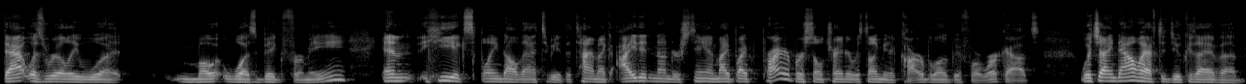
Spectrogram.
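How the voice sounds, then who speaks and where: A man's voice: medium pitch, moderate pace, a bit bright. Male co-host, conversational, slightly breathless, rambling with frequent restarts. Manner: chatty, lots of fillers and restarts. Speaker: podcast co-host. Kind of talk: casual conversation.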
